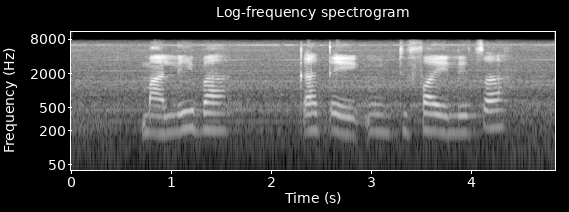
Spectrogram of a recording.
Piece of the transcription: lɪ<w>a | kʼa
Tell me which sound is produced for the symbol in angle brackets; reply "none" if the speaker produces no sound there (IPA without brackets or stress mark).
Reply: b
